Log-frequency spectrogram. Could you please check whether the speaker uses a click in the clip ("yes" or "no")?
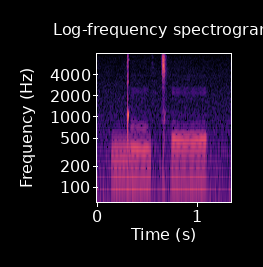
yes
